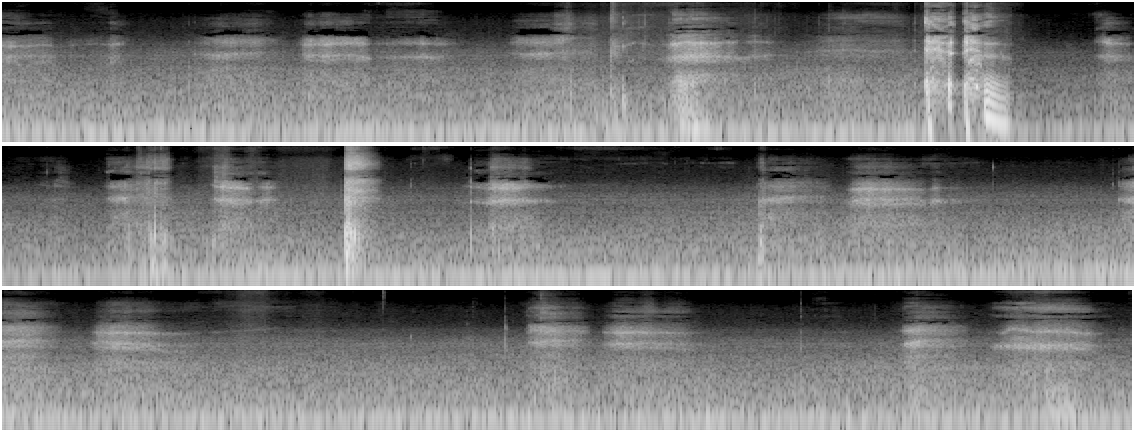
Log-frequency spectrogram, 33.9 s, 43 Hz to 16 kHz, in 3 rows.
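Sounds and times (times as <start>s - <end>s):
heavy breathing: 0.0s - 10.2s, 11.0s - 21.2s, 22.5s - 25.6s, 31.6s - 33.9s
steady low hum: 0.0s - 33.9s
man coughing: 5.7s - 7.7s, 9.2s - 10.2s, 14.8s - 15.1s.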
